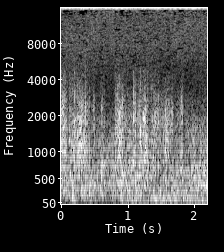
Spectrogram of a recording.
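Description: Steady rumble with a rapid crackle: wind buffeting the camera microphone, mixed with the distant noise of an artillery bombardment.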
